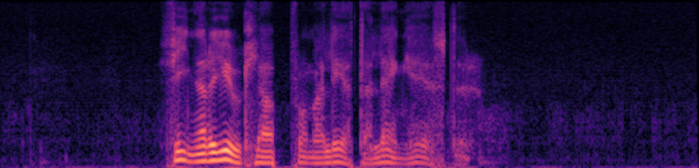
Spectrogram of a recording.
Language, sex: Swedish, male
